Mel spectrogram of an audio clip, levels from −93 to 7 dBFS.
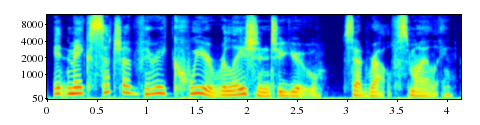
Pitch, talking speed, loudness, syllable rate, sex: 185 Hz, 175 wpm, -18 LUFS, 4.4 syllables/s, female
